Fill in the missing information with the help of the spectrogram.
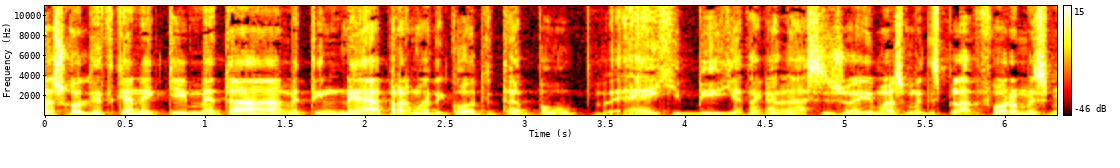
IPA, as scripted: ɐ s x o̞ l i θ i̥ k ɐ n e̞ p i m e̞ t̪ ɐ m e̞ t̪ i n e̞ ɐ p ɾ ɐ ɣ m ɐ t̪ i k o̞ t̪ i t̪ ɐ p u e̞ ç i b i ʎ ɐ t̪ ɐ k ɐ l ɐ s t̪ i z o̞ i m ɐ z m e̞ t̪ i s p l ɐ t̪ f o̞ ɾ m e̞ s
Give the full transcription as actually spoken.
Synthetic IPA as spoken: ɐ s x o̞ l i θ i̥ k ɐ n e̞ c i m e̞ t̪ ɐ m e̞ t̪ i n e̞ ɐ p ɾ ɐ ɣ m ɐ t̪ i k o̞ t̪ i t̪ ɐ p u e̞ ç i b i ʝ ɐ t̪ ɐ k ɐ l ɐ s t̪ i z o̞ i m ɐ z m e̞ t̪ i s p l ɐ t̪ f o̞ ɾ m e̞ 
